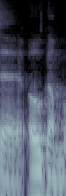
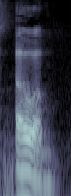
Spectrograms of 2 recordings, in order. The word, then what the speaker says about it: Ogham: It's Ogham. It's not Ogham. It's Ogham. Or probably.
